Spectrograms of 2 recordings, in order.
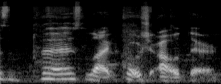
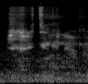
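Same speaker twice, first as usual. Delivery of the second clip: sleepy whisper; 12 dB quieter, much faster than usual. Real, not acted. Sleepy on the bus.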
